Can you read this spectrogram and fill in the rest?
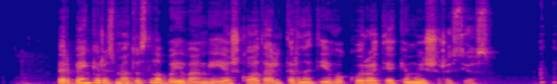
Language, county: Lithuanian, Šiauliai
